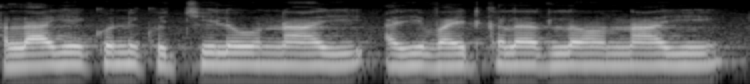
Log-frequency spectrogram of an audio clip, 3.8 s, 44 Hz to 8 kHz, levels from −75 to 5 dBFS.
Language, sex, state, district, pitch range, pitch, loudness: Telugu, male, Telangana, Mahabubabad, 145-150 Hz, 145 Hz, -16 LUFS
